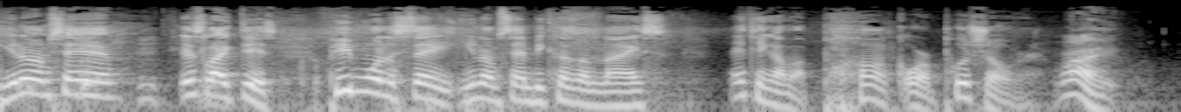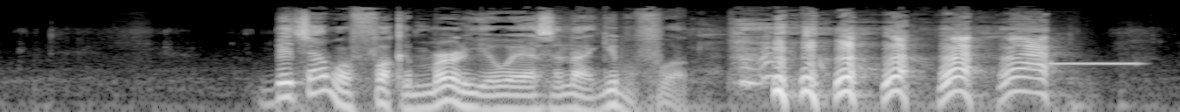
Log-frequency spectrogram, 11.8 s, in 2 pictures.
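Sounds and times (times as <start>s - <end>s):
speech: 0.0s - 5.7s, 7.2s - 11.3s
rhythmic voiced syllables like chuckling: 9.6s - 11.3s
censorship bleep over profanity: 11.1s - 11.7s.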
